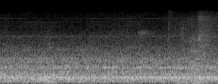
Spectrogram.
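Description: Steady hum of a stopped Izukyu Resort 21 electric train's onboard equipment, heard inside the driver's cab: one constant tone over a low, even noise, with a few faint clicks.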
